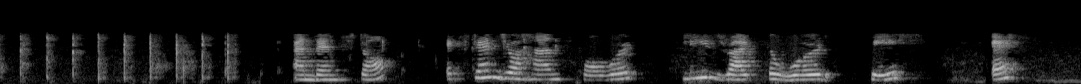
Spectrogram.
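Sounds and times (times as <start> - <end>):
hands clapping at chest level: 0.0 - 2.6
speech: 3.0 - 9.2, 9.9 - 10.3.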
